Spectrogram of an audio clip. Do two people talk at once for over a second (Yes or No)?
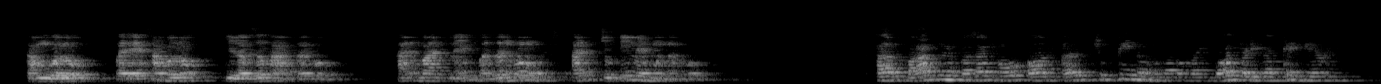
No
